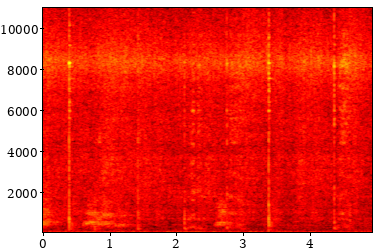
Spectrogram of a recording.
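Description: Onion-tomato masala sizzling in a steel kadhai as a metal spatula stirs and scrapes through it, with a few sharp clinks of the spatula against the pan.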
